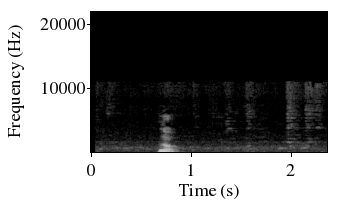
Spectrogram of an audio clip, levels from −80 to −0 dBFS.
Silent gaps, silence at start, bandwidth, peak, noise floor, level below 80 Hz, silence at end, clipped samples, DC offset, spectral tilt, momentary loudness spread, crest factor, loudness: none; 0.65 s; 11.5 kHz; -8 dBFS; -55 dBFS; -64 dBFS; 0.35 s; under 0.1%; under 0.1%; -7 dB/octave; 26 LU; 24 dB; -28 LUFS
